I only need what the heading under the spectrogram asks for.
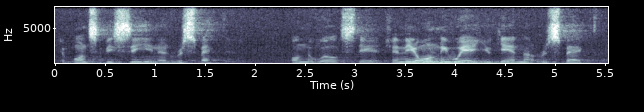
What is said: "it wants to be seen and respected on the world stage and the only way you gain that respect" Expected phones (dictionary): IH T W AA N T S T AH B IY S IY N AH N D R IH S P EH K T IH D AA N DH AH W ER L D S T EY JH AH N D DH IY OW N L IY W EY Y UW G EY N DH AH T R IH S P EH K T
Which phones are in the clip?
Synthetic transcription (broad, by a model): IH T W AA N T S T AH B IY S IY N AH N R IH S P EH K T IH D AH N DH AH W ER L D S T EY JH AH N DH IY OW N L IY W EY Y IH G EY N DH AH T R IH S P EH K T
